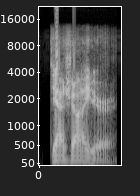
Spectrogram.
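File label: "dasyure", American English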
